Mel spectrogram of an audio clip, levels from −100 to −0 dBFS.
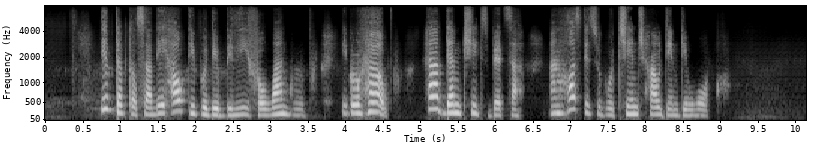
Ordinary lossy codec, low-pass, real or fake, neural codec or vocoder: none; none; fake; codec, 16 kHz, 0.5 kbps, X-Codec, HuBERT features, trained on general audio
